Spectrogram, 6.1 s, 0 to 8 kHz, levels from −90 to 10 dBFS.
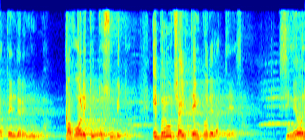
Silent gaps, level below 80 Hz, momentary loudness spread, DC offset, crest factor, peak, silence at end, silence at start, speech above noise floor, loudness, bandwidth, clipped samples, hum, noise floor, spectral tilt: none; -46 dBFS; 19 LU; under 0.1%; 12 dB; 0 dBFS; 0 s; 0 s; 23 dB; -12 LUFS; 7.6 kHz; under 0.1%; none; -35 dBFS; -5 dB/octave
